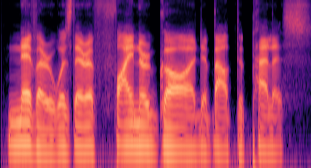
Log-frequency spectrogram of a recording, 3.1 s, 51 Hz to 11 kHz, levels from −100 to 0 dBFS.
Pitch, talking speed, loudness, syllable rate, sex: 95 Hz, 175 wpm, -20 LUFS, 5.1 syllables/s, male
